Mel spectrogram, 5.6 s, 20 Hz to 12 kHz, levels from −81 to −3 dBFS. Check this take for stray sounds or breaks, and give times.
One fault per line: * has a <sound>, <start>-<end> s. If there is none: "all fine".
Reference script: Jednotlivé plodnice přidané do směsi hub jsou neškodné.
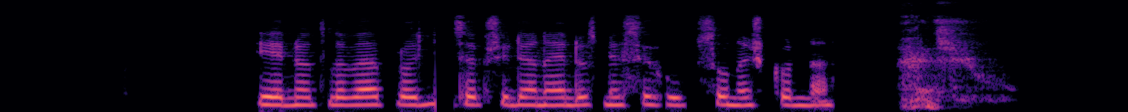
* has a dropout, 2.2-2.3 s
* has a sneeze, 4.5-5.1 s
